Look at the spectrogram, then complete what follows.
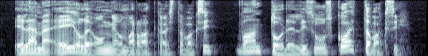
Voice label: finnish, spoken language

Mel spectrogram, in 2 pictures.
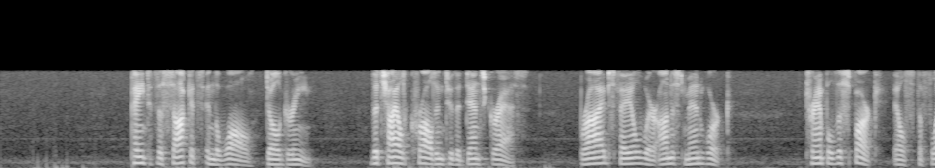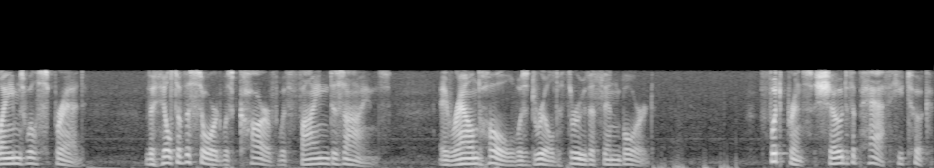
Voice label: en speech

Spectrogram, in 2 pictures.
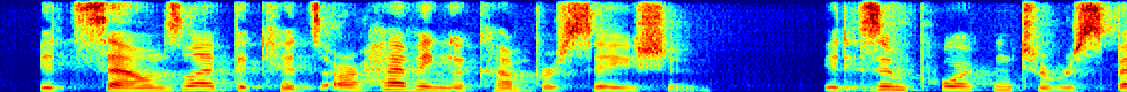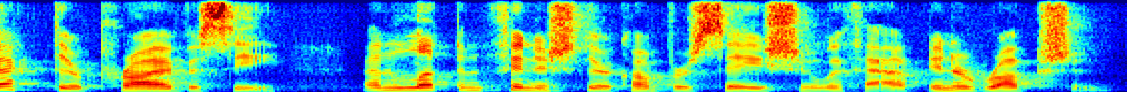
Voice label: answer, emotion

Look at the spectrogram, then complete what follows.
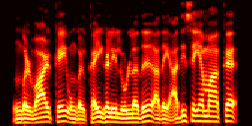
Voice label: tamil; ta-tamil

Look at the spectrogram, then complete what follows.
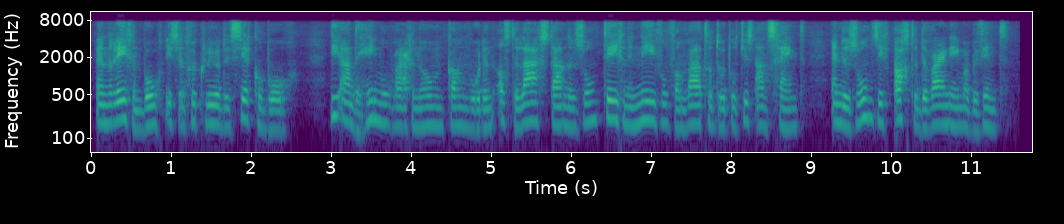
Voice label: speaker, nl NL

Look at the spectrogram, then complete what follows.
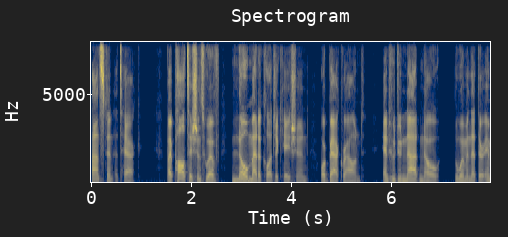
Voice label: Radio

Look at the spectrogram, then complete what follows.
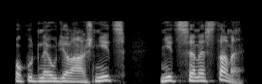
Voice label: cs czech, spoken language

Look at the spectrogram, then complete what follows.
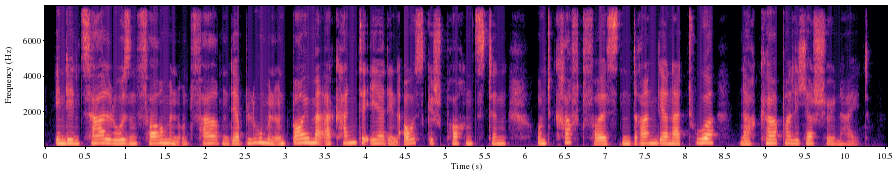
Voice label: german female

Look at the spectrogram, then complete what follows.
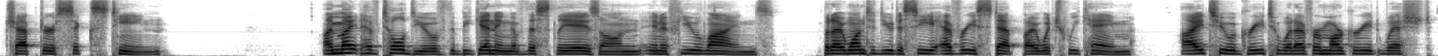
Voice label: english

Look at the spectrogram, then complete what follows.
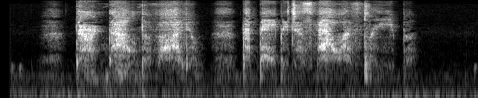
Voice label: Whisper English

